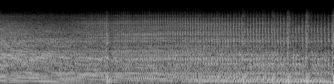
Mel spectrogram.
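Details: 2002 Kawasaki KDX 200 two-stroke, recently tuned, about warmed up; crisp rev climbing cleanly from idle and dropping back evenly, no misfire or stumble; healthy throttle blip.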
